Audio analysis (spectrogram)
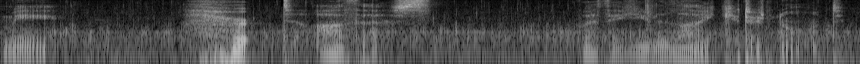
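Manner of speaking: whispered threat; menacing whisper. Acted. Villain whispering a threat to his new apprentice. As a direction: breathe the words like a secret menace.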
